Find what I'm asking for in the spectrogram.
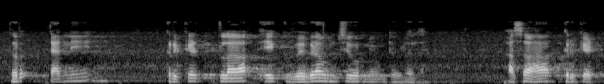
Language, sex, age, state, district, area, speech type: Marathi, male, 60+, Maharashtra, Sindhudurg, rural, spontaneous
